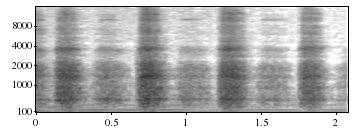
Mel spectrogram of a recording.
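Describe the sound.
A voice imitates the heavy, ragged, out-of-breath breathing of a masked killer, a steady rhythm of loud, raspy gasps alternating with softer exhales, about four deep breath cycles in two seconds.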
